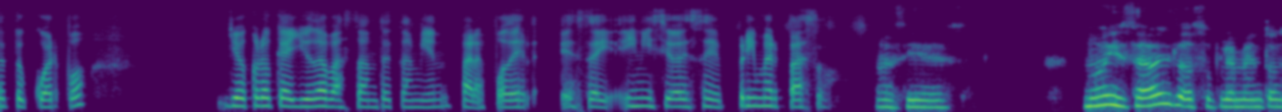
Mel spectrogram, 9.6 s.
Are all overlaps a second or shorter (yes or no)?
yes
